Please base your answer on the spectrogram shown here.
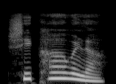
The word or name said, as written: ಶಿಖಾವಳ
